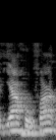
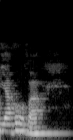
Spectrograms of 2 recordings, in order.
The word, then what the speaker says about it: Yehováh: dizer não é que essa vogalzinha aqui tem um segredo ela volatili ela ela se esvai ela se modifica Como assim quer dizer que a pronúncia seria i rouar não não fica assim não E rovar é porque esse azinho aqui se torna um e esses dois esse tracinho aqui do a sai esse shivá composto sai e fica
